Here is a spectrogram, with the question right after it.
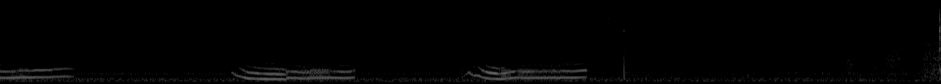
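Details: Hime, a house cat, snores through a daytime nap: two droning, harmonic snores that swoop down and level off, about three seconds apart, with a breathy rasp above, followed by quieter breathing and a faint click.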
